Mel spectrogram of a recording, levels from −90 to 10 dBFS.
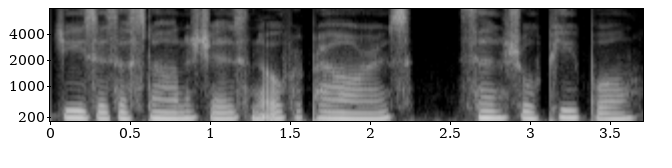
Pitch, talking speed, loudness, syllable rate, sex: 165 Hz, 95 wpm, -19 LUFS, 4.5 syllables/s, female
